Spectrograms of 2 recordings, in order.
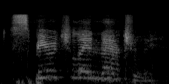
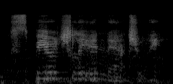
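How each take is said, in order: No difference in how they are said.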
